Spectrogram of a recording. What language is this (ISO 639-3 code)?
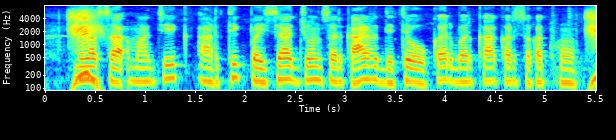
hne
